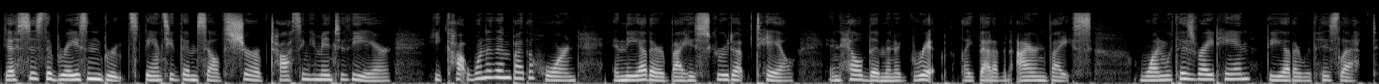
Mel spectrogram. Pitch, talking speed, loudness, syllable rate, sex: 205 Hz, 225 wpm, -18 LUFS, 5.6 syllables/s, female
